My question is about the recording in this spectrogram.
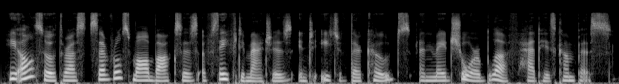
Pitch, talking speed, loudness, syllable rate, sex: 190 Hz, 205 wpm, -19 LUFS, 5.0 syllables/s, female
